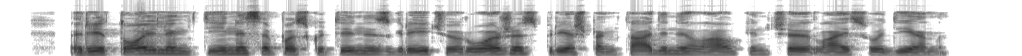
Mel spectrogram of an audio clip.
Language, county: Lithuanian, Klaipėda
